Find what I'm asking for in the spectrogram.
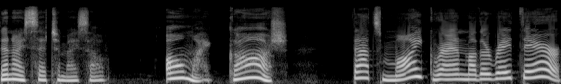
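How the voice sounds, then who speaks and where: Over a silent background in a very clean, dry, close recording with no echo, a woman speaks in a plain, everyday voice at a fairly slow pace with lively intonation. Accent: Canadian. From southern Ontario, Canada. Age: 60s. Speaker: Métis storyteller. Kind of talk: personal story narration.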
